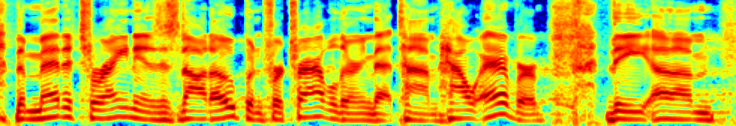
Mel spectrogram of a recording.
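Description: At a moderate pace and medium pitch for a man, a man talks over clear background noise.

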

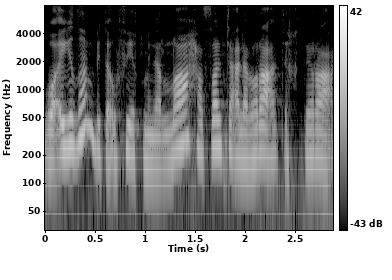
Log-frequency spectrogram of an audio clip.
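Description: In a plain, everyday voice, a woman speaks at a moderate pace with lively intonation on a very clean recording with a silent background. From Saudi Arabia, Medina (Hejaz). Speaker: scientist, university professor. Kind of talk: scripted narration. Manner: formal.

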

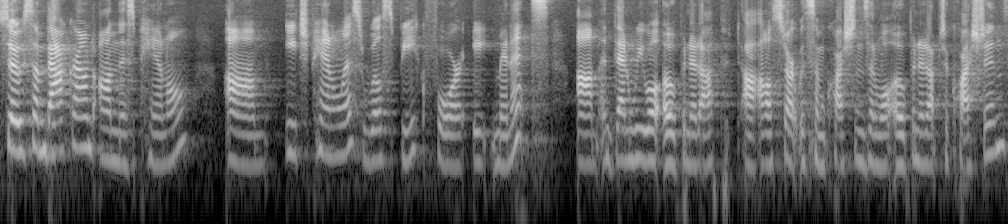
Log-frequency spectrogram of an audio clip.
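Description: At a moderate pace, a woman speaks in a bright, sharp tone with ordinary pitch variation. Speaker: panel moderator. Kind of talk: panel introduction. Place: hall. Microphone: podium.

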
